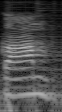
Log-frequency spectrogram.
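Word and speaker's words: calm: काम, सुकून। पाम, ये लफ्ज पाम है, इसमें और काम में एल साइलेंट है, पाम।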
